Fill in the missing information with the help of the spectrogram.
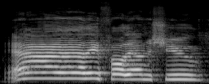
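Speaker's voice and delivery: very high loud scream; falling scream. Acted. Couple falling down the chute, very high loud scream. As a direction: yell as you drop.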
